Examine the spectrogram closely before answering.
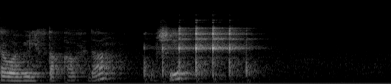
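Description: A whisk scrapes and clinks inside a metal bowl.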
